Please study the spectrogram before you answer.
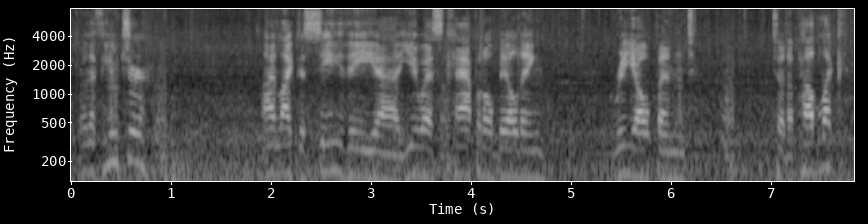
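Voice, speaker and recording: A man's voice: medium pitch, unhurried, pauses often, noisy background. A man delivering a sarcastic, mocking political rant, repeating words in a singsong way. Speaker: political commentator. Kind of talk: ranting monologue.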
